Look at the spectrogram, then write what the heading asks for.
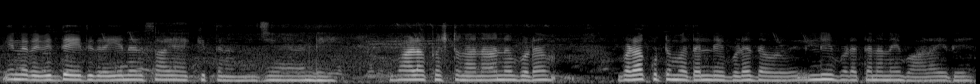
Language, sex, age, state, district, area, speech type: Kannada, female, 30-45, Karnataka, Gadag, urban, spontaneous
